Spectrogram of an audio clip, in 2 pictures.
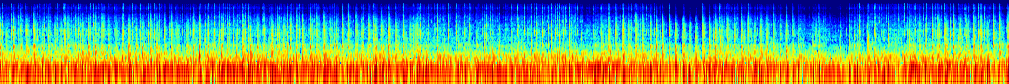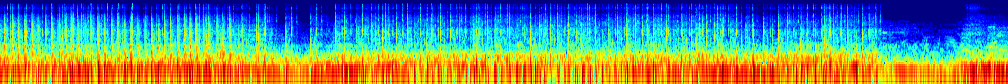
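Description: Car engines with loud exhausts running close by, their pitch rising and falling as they are revved, with a rapid crackling rattle throughout. The sound drops away briefly about two seconds before the end, then comes back.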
